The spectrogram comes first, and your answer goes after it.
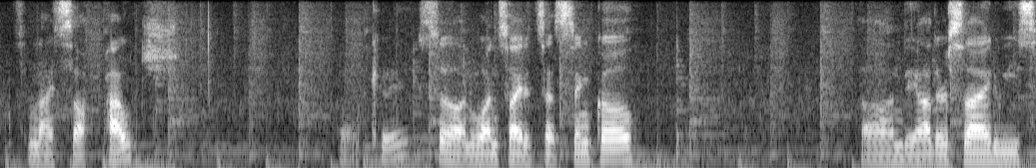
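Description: An indie filmmaker in his thirties reviews gear casually and conversationally, dropping in asides. His voice is medium-pitched and darkish, with instrumental guitar music running under it.

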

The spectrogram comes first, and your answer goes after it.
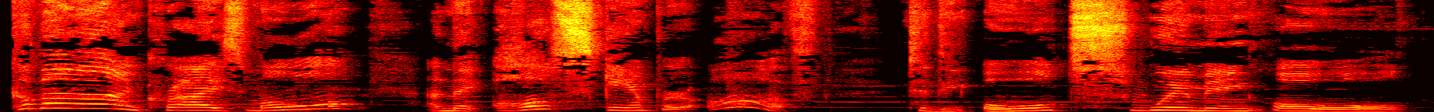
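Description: A young woman teacher reading a picture book aloud to young children, animated, with gasps and whispered asides. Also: on the high side, slow pace, slightly rough, faint music behind.

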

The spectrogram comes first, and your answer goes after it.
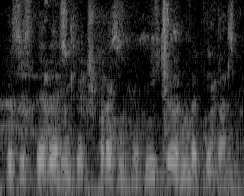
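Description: In a meeting room, a man acting as a spiritual teacher lectures a small group in a high, expressive voice at a quick pace. He rambles, plays on the roots of words, and speaks straight to his listeners, with a chattering group creating background noise.

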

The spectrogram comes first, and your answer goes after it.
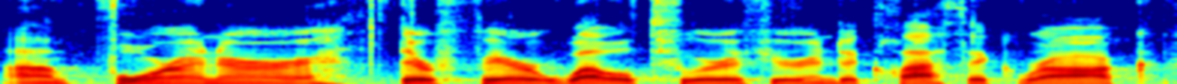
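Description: Woman, 30s, slightly low voice, friendly, informative, TV studio guest. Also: little pitch movement, normal speed, a bit bright. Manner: friendly, informative promo talk. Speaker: fair public affairs director, guest. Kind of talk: live TV studio interview. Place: TV news studio.

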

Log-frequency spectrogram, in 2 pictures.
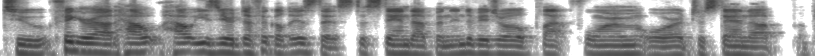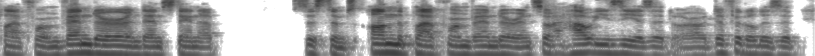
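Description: A man's voice: mid-range voice, flat delivery, normal speed. A man in his fifties speaking as a panelist on a video call, polite and methodical with frequent uhs. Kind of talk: academic panel discussion.

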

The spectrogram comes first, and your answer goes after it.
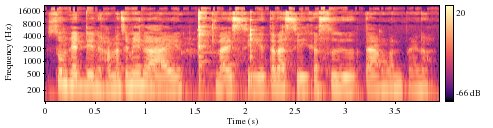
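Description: A vlogger with an Isan Thai accent chats casually while eating, humming as she tastes her food. Her mid-range voice moves quickly with fairly even intonation over background noise.

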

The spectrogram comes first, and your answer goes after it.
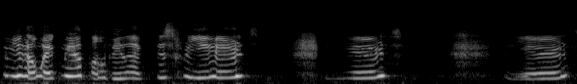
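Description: An actor playing a young soldier's halting, stammering inner monologue that swings between hushed dread and panic. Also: male voice, medium pitch, expressive, breathy edge, muffled recording. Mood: hysterical. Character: young male soldier, maimed, trapped and frightened. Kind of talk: film voice-over inner monologue.

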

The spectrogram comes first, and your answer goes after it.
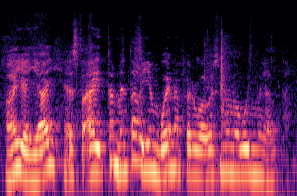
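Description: A woman's voice: mid-range voice, steady tone, fast, background noise. A Mexican woman hosting a live cooking show, chatting casually with viewers and telling folksy jokes with a laugh.

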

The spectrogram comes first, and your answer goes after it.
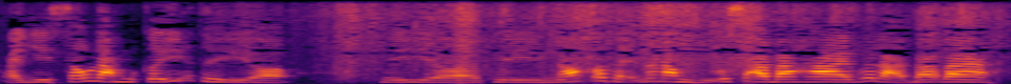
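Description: This livestream seller, a Vietnamese woman, has a brisk, bright and forceful voice on the high side. She talks chattily to viewers and repeats herself, over faint background noise in a rough recording.

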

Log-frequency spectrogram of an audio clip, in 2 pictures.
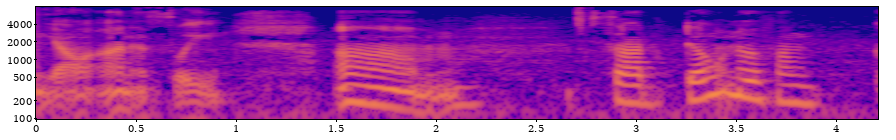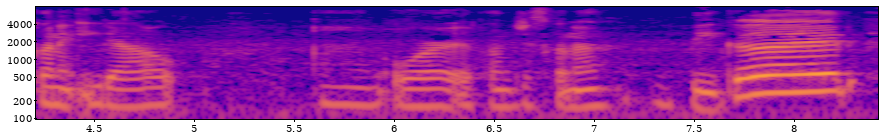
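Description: A young vlogger from North Carolina, USA, chats casually with viewers, calling them "y'all" and "girl." She has retainers in, so her low, creaky, warm voice comes out slightly muffled. There's a little background noise.

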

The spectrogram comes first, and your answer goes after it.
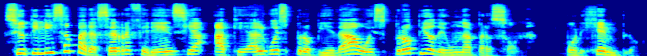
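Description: A woman narrating a scripted grammar lesson, explaining each example slowly and deliberately. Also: mid-range voice, lively intonation, fairly bright tone. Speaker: teacher.

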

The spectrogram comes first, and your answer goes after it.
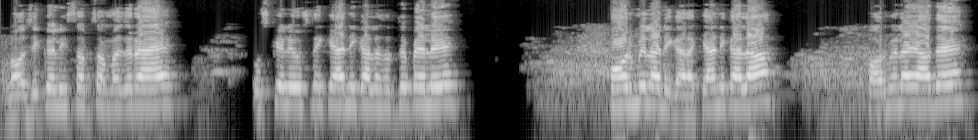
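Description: A man with an Indian accent teaching accounting to a live class, loud and emphatic, constantly asking the students check questions and mixing English phrases into his talk. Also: high voice, fairly even intonation, moderate pace, long pauses, some chatter behind, a little hiss or hum. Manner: mixes English phrases into Hindi; loud and emphatic, sometimes calling out. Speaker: accounting lecturer. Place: lecture hall with a live class.

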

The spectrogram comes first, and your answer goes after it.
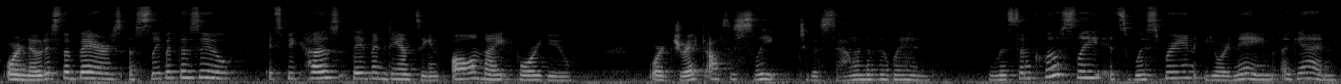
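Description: During a story time for children, a woman reads picture-book narration in a fairly high voice and talks directly to the kids. Her delivery is unhurried and a little mellow, with faint background noise behind it.

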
